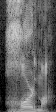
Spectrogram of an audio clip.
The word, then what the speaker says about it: Joma: Joma, as we would say, is pronounced with an H, kind of like in home, and the O is pronounced like in horrible, so like Horma.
